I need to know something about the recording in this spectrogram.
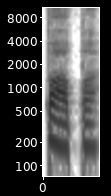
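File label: "papa", Russian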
